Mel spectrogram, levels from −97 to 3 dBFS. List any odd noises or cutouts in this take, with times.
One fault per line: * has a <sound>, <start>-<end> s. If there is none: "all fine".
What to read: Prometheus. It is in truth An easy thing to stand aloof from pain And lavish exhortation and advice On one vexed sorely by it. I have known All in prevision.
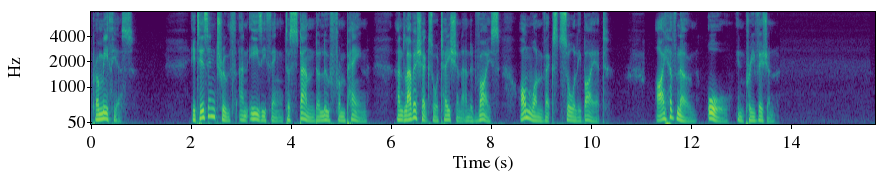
all fine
